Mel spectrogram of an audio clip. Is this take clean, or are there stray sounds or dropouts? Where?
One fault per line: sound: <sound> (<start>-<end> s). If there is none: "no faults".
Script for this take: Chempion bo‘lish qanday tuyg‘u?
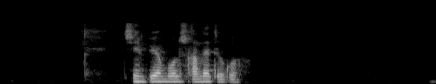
no faults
